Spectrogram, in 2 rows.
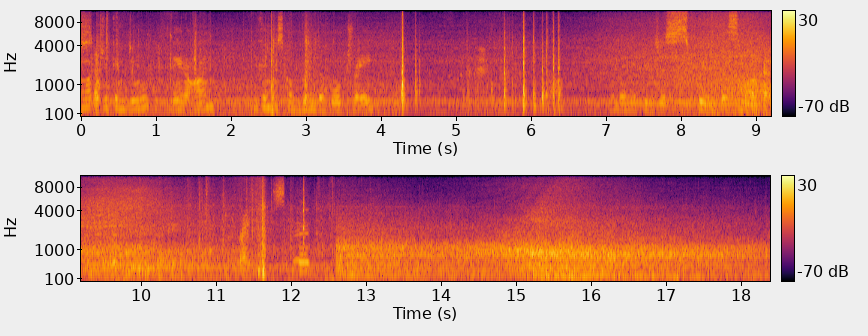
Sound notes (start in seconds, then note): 5.8 loud clatters; 10.0 car whooshes; 11.5 freezer slams; 14.6 car whooshes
